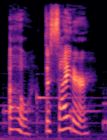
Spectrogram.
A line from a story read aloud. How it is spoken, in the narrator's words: she had cried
